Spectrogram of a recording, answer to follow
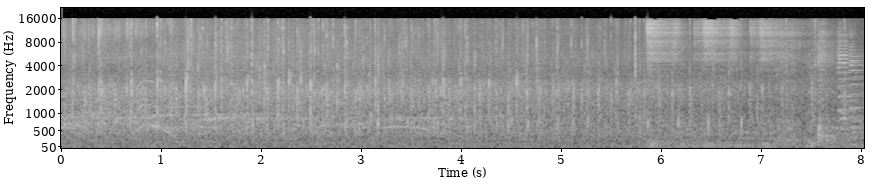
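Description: Audience applauding, with the band's music underneath; the clapping thins out near the end.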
